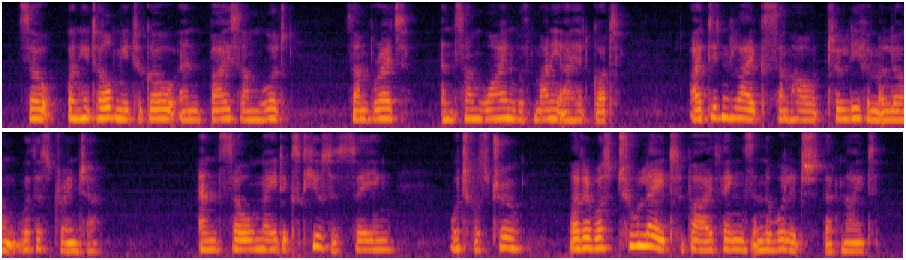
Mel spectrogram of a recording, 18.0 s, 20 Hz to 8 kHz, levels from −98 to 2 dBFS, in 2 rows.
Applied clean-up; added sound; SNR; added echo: none; none; none; none.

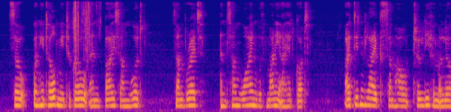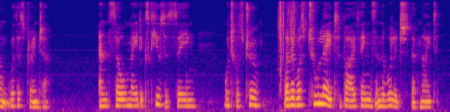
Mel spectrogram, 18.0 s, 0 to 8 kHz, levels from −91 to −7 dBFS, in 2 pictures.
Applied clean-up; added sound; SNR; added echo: none; Crumpling, crinkling; 12 dB; none.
